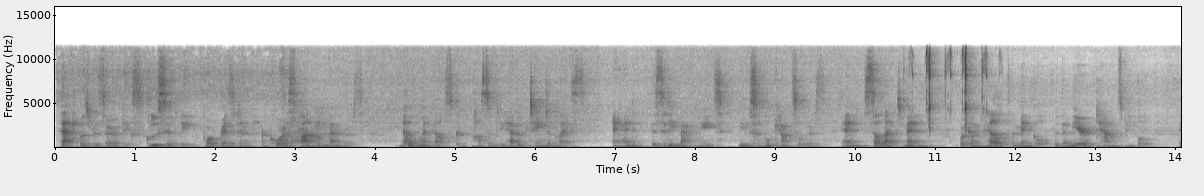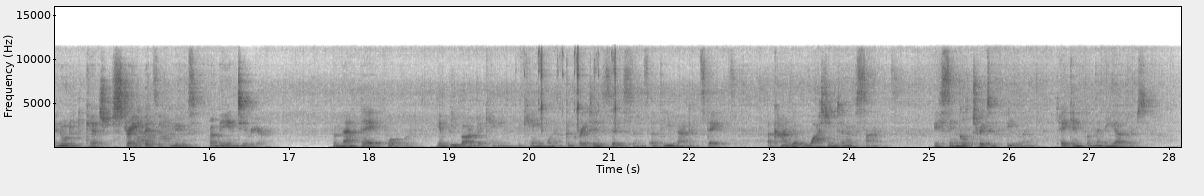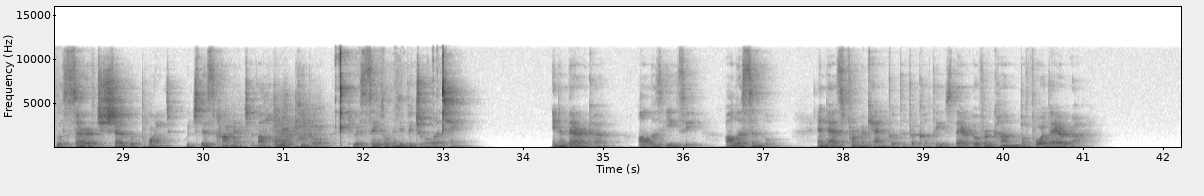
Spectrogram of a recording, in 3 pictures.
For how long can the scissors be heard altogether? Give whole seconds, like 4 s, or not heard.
4 s.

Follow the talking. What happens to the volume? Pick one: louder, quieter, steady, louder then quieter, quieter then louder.
steady.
